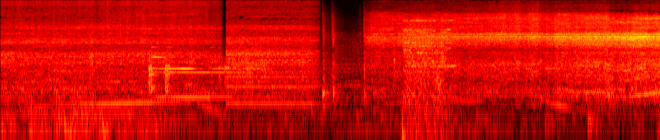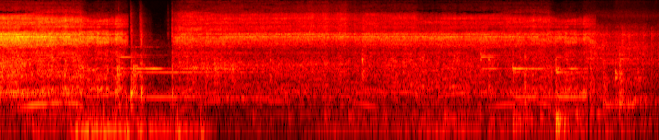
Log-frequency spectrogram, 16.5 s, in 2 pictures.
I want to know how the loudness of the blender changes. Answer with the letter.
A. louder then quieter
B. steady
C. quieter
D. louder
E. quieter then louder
A.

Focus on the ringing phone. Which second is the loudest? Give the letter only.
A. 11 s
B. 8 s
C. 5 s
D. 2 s
C.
